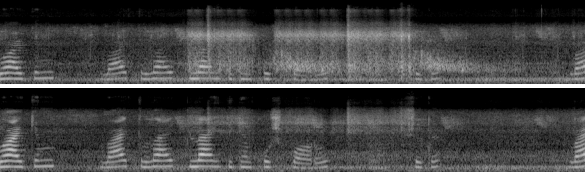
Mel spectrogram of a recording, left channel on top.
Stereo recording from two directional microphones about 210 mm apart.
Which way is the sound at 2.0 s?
45° left (ahead or behind).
